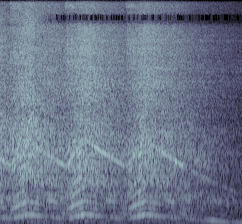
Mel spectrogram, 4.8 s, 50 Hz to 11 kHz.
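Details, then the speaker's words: Mini after road tuning with rebuilt fast road carburetor, 1.4 ohm coil, .025 plug gaps, 20 weight dashpot oil, custom needle and yellow spring: crisp clean blips rising and falling smoothly, no misfire or stumble; engine running healthy. "As we can see, it sounds fantastic."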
